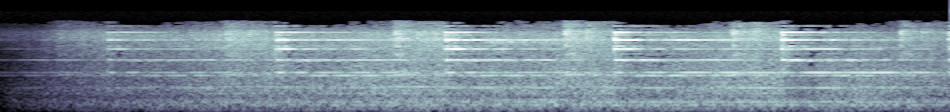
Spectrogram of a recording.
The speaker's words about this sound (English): The sounds of high-speed trains may never tire for business commuters, but what does get old over time are the train's interiors.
